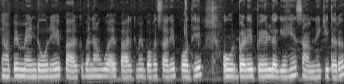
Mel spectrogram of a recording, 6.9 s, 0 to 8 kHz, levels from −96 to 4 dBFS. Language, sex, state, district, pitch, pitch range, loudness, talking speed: Hindi, female, Bihar, Patna, 190 Hz, 185-195 Hz, -18 LUFS, 190 wpm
